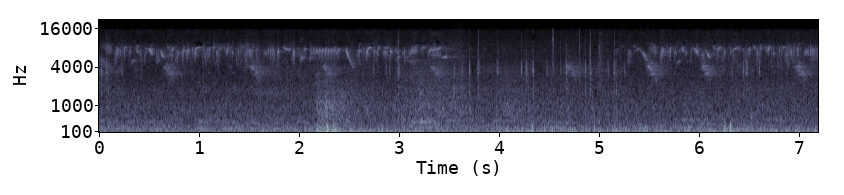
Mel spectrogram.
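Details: European serin singing in a town square in Zamudio, Txorierri, Bizkaia, on 7 May 2018: a thin, very high jingling trill runs almost throughout, mixed with short descending chirps and a constant low town hum.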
